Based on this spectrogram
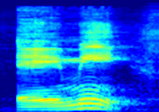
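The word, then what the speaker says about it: εἰμί: Amy. How many syllables here? Well, A is a diphthong, right? So it's a, me.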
